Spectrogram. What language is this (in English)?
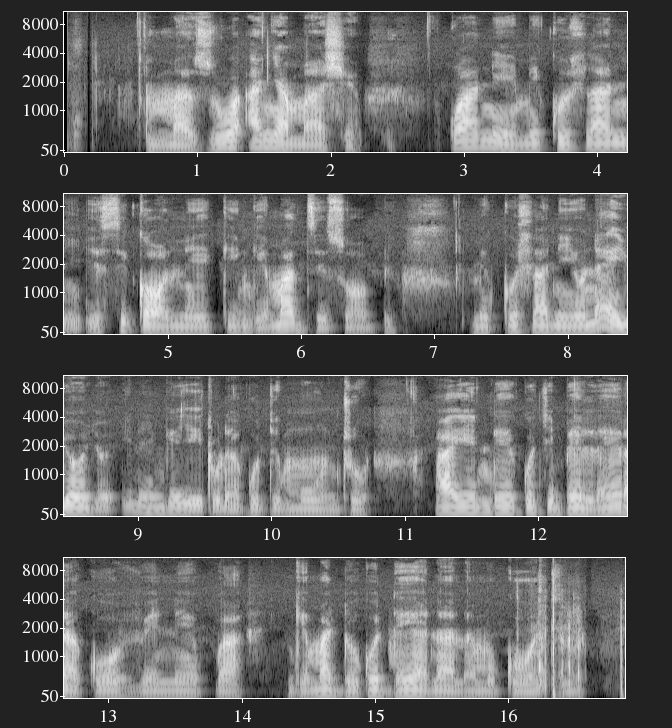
Ndau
